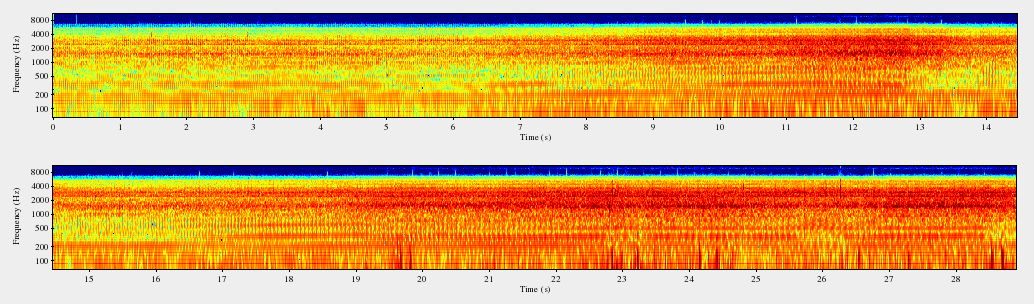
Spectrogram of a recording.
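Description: Go-kart engine heard from on board the kart, pulling hard with its pitch climbing steadily for about twelve seconds, dropping sharply as the kart slows for a turn, then climbing again and growing louder. A few sharp knocks come through in the second half.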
